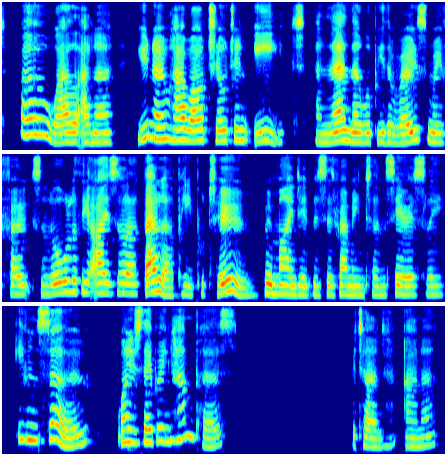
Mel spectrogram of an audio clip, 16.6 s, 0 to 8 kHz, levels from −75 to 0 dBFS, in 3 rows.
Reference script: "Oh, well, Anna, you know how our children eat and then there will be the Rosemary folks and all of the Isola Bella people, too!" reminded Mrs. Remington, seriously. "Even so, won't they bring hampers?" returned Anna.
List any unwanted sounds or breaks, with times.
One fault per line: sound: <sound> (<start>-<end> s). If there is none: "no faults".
no faults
